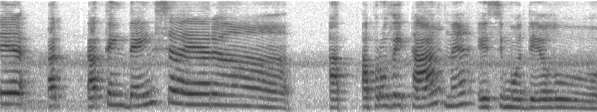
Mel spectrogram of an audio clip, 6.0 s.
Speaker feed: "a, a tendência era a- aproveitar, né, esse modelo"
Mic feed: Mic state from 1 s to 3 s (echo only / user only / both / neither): echo only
